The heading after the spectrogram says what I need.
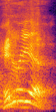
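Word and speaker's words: Henryetta: name of the home henrietta henrietta not henrietta texas and it's spelled h-e-n-r-y yes e-t-t-a texas doesn't have the y and it's only got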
